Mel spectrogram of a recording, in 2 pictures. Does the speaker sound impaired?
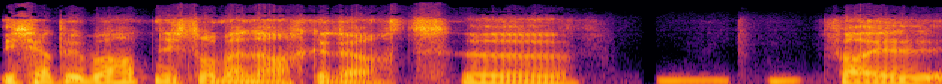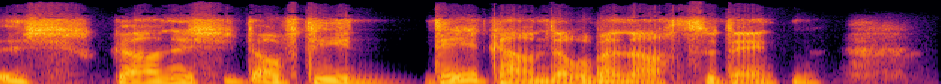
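Yes: Parkinson's disease; diagnosed 2016 at age 75, tremor for years before, long attributed to stage fright; mild course, ongoing tremor.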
